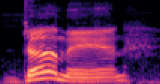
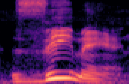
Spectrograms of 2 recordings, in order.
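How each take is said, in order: First: The word 'the' begins with a D sound. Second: The word 'the' begins with a Z sound. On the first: "they will say duh man" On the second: "in French the th sound is not there either. So uh, they say Z man"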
